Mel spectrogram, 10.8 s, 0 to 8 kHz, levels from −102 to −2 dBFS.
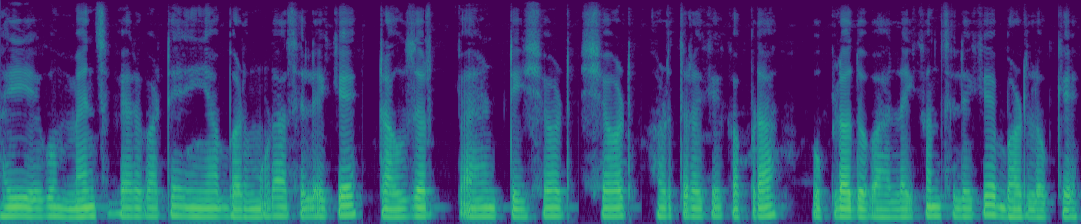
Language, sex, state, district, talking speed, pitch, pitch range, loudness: Bhojpuri, male, Uttar Pradesh, Deoria, 145 wpm, 110 Hz, 110-115 Hz, -33 LUFS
